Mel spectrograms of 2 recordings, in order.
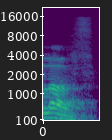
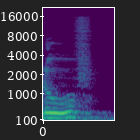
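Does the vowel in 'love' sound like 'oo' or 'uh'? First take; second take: uh; oo. First: The vowel is the short modern 'uh' sound. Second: The vowel is a long 'oo' sound. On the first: This is the present-day pronunciation. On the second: This is the older pronunciation that rhymes with prove.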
